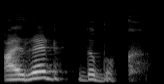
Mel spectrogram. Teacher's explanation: for a non-native speakers like all of us is called as the falling tone where the pitch falls down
